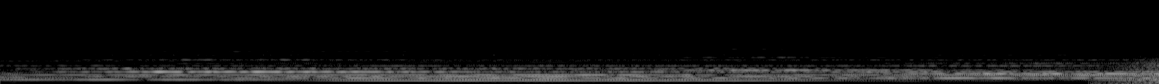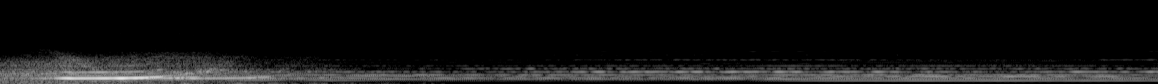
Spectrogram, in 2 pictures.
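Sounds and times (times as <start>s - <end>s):
calming ocean noises: 11.0s - 15.4s
humpback whale calls: 11.0s - 15.6s
low ambient drone of layered sustained tones: 11.0s - 15.8s.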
